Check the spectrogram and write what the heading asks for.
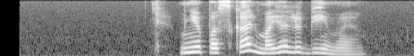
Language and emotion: Russian, neutral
